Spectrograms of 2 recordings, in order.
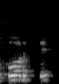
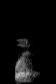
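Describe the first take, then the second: First: "forte" pitched very high and louder, a plain "o" with no diphthong; old Latin form. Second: Said in the usual way. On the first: Shown as a demonstration. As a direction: sing out "forte" high, keeping a pure "o". ("forte" muy agudo, con "o" pura sin diptongo) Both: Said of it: "en vez de ser forte, ahora es fuerte".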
